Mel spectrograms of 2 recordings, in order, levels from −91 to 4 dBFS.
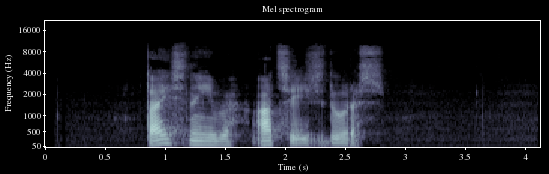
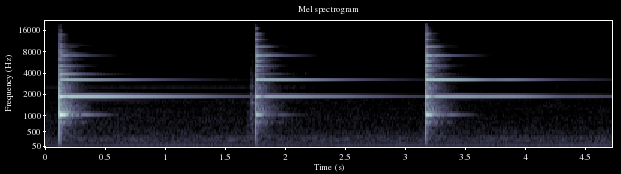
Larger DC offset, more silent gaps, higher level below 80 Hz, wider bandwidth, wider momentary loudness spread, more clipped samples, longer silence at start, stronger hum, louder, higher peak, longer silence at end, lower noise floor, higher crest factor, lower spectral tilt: neither; neither; first, -60 dBFS vs -86 dBFS; second, 10.5 kHz vs 19.5 kHz; second, 12 LU vs 23 LU; neither; first, 0.85 s vs 0.1 s; neither; second, -26 LUFS vs -22 LUFS; about the same, -2 dBFS vs 0 dBFS; first, 1.35 s vs 0.6 s; first, -70 dBFS vs -58 dBFS; about the same, 26 dB vs 26 dB; first, -5.5 dB/octave vs 3.5 dB/octave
